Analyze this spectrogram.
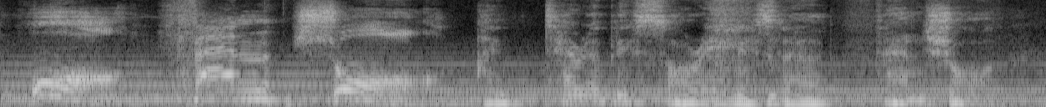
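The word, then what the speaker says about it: Featherstonehaugh: Featherstone Haw, I presume? I can't believe it. Nor can I, sir. I don't believe you cannot pronounce my name properly. It's Fanshawe.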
